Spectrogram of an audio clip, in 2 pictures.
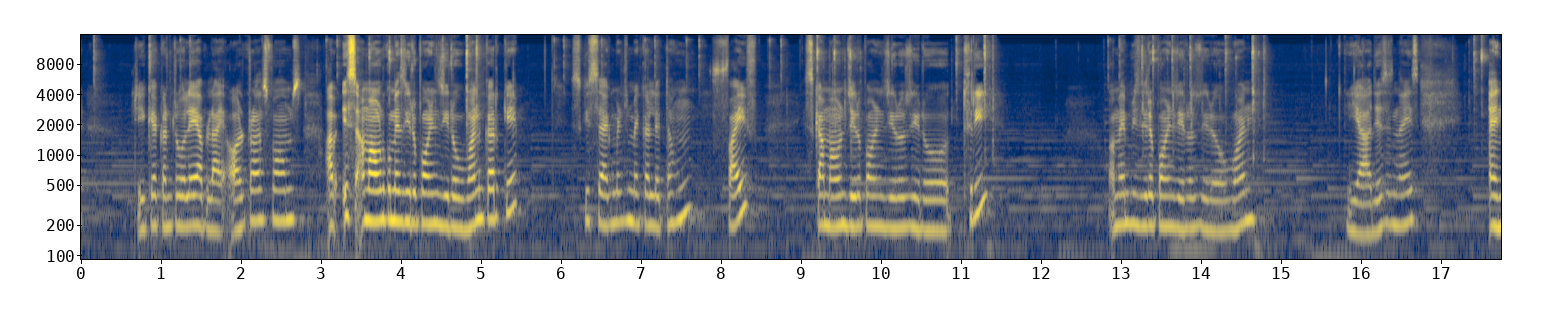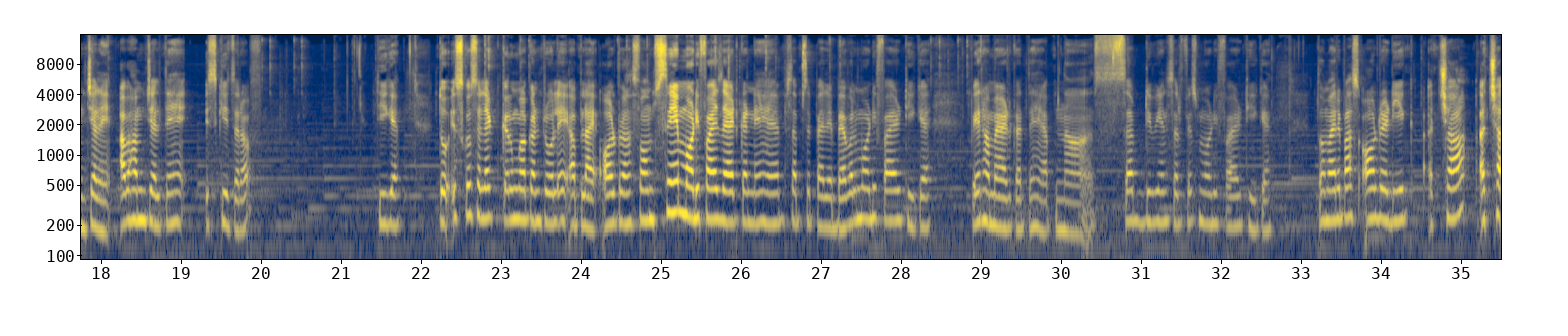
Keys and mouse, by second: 0.9 ctrl+a, 3.3-5.0 drag, 5.9 click, 6.5 click, 7.1 click, 7.6 click, 8.7-11.4 drag, 9.6 0, 13.0-14.8 drag, 13.9 0, 16.0 middle click, 17.3 middle click, 17.6 ctrl+s, 18.0 click, 20.1-20.5 drag, 21.1 middle drag, 21.6-22.0 middle drag, 22.7 middle click, 23.0 ctrl+a, 24.5-31.8 drag, 32.8-33.3 middle drag, 33.3 drag, 33.5-34.1 middle drag, 34.7 middle click, 35.3-35.5 shift+middle drag.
